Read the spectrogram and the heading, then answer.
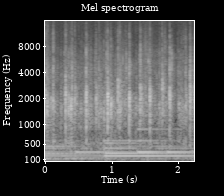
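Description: An audience applauds with steady, dense clapping throughout, a busy patter of many hands at moderate loudness, with a low sustained musical tone humming underneath.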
